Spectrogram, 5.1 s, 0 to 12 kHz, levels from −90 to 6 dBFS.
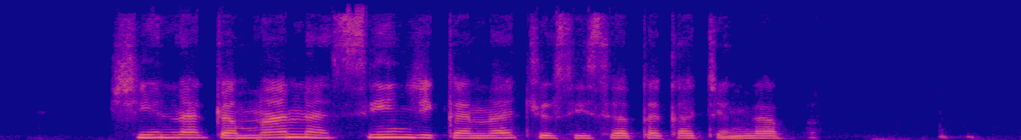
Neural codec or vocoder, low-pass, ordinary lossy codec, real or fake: codec, 24 kHz, 3 kbps, HILCodec; 10.8 kHz; Opus, 24 kbps; fake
